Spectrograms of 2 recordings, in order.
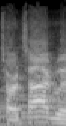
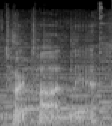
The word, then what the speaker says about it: Tartaglia: something like that but tartagla is very easy to pronounce tartaglia okay so anyways uh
